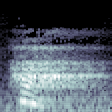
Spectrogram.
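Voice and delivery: soft, voiceless sigh of escape; relieved sigh. Acted. Preacher imagining just getting away, quiet relieved sigh. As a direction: exhale long and softly.

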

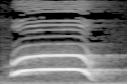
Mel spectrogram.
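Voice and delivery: long, high, loud "woo"; admiring whoop. Real, not acted. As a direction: whoop with delight. Whoops over fine linen.

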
